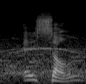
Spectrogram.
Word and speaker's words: 혜성: A Seong is how you pronounce that.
